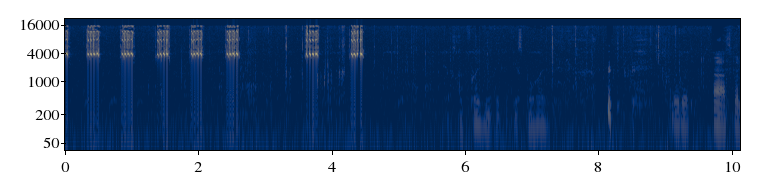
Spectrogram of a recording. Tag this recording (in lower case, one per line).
cricket chirping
